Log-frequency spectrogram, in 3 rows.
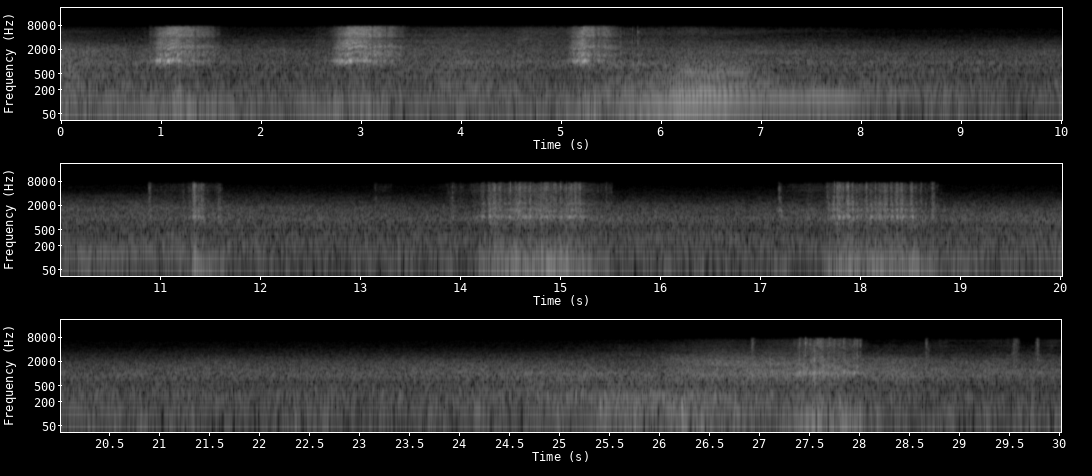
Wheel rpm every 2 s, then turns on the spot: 20, 20, 10, 0, 0, 0, 10, 20, 10, 10, 0, 0, 0, 10, 0.
12-18 26-28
